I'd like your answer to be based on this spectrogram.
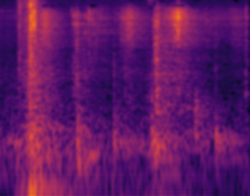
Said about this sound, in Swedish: Han spelar biljard när dörren till fritidsgården öppnas.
